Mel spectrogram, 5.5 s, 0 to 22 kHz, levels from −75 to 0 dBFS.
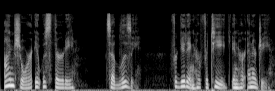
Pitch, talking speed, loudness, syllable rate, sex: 180 Hz, 140 wpm, -17 LUFS, 5.1 syllables/s, female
